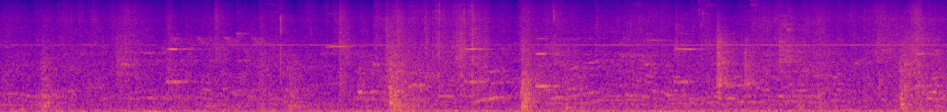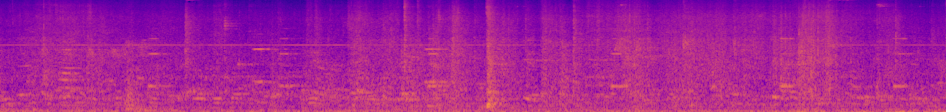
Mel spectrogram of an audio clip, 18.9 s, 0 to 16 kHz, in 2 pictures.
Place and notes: MAXIMA, Gėlių g., Ringaudai, Lithuania - Maxima mall interior
Recording of "Maxima" mall interior. Busy day with a lot of people shopping. Recorded with ZOOM H5.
